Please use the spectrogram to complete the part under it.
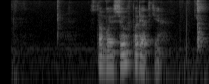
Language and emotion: Russian, neutral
